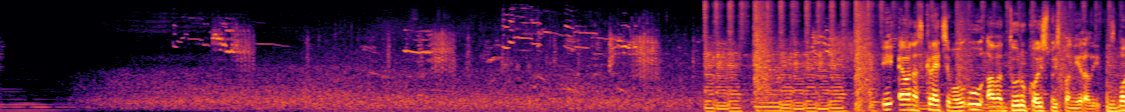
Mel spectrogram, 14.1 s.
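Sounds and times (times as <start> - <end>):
small birds chirping: 2.1 - 9.1, 9.8 - 11.4.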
